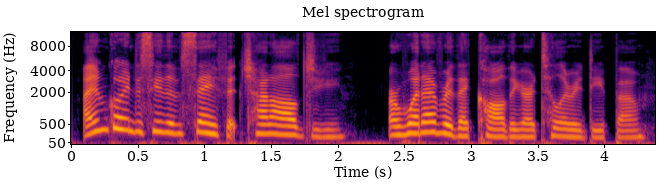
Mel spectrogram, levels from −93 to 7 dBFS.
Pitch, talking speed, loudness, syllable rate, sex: 225 Hz, 220 wpm, -18 LUFS, 6.5 syllables/s, female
